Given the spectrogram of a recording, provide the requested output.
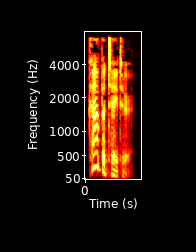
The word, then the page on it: compotator: British English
